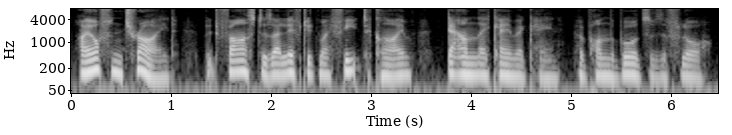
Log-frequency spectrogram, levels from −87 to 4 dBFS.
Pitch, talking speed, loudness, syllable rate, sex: 125 Hz, 205 wpm, -18 LUFS, 4.7 syllables/s, male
